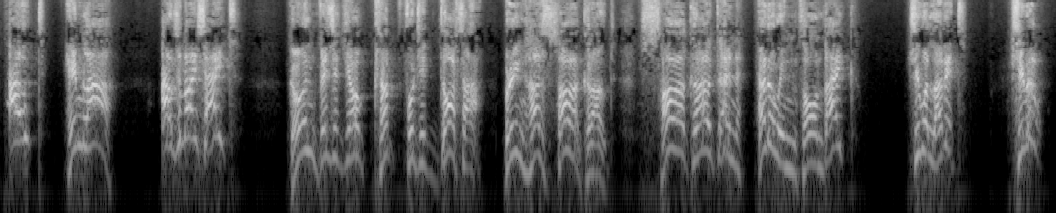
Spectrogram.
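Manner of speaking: very high, loud British tirade; furious British-accented ranting; raging British shout. A narrator's reading. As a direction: scream the servant out in British accent. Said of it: "hoarse British accented voice".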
